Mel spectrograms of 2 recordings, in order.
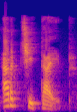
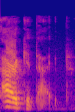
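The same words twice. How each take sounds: First: The ch is pronounced like ch in church. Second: The ch is not pronounced like church's ch. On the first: The speaker calls it wrong. "the C H doesn't sound ch, so we don't say archetype" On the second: The speaker calls it right. "but archetype"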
